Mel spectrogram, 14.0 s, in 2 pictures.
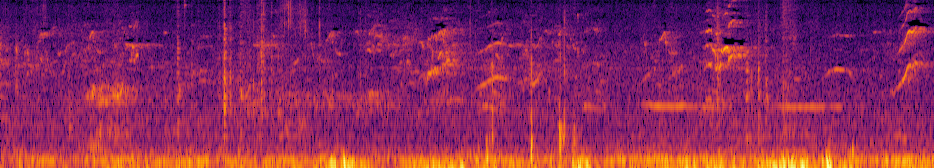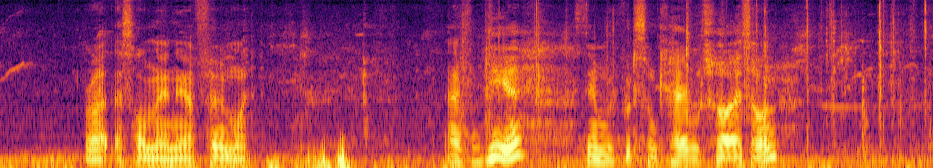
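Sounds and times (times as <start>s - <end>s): bird chirps: 0.0s - 7.9s.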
